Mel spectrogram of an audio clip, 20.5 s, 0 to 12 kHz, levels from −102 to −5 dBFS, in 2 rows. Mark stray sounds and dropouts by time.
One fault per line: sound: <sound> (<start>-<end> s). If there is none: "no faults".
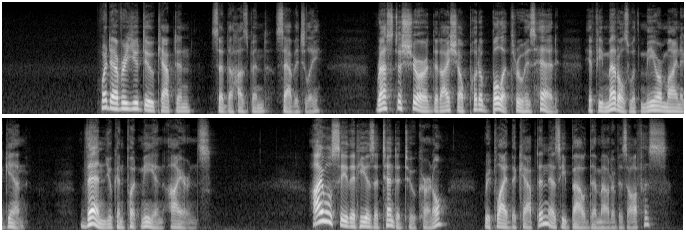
no faults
